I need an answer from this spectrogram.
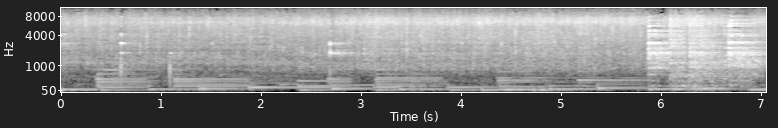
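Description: Chicken karahi curry sizzling steadily in a karahi pan. There is a louder burst of sizzling noise about six seconds in, lasting under a second. Soft background music with held notes plays underneath.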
